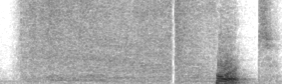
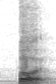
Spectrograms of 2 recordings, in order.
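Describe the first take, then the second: First: FOOT with the F hissed for a full beat first; long held F. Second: FOOT with a very short, barely audible F; FOOT with hardly any air friction on the F; too-short F. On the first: Teacher showing the fix, long exaggerated F in FOOT. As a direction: stretch the airy F, then pop out FOOT. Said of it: "Hold the F sound for the first full beat". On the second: Teacher imitating learners' mistake, short weak F in FOOT. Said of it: "keep the F very short". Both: Shown as a demonstration.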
